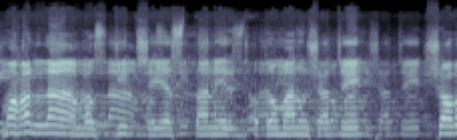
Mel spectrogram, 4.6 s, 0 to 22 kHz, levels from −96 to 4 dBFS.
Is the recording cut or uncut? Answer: uncut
